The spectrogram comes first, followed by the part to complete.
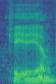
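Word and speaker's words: काम: we say bhajate, or bhajan, bhaj, and kam, K-A-M, kam, and ram. Sounds like it somewhat. Bhag, kam, ram. So pri, as in priyatam, or priyasi, or priyasi, bhaj, kam, and ram.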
